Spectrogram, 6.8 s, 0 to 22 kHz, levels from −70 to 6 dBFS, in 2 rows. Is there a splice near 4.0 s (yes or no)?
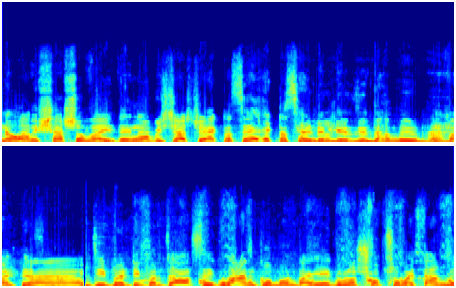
yes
